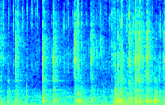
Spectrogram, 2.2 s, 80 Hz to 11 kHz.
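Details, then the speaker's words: Bicycle in 7th gear while pedalling: irregular light clicking and ticking as the chain hunts between the 6th and 7th sprockets without settling; rear derailleur cable tension misadjusted. "Bisikleti 7. vitese attınız. Ama zincir arada 6'ya gitmek istiyor, 7'ye gitmek istiyor ama yerini bulamıyor. Sürekli bakın bir yere geçmeye çalışıyor."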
